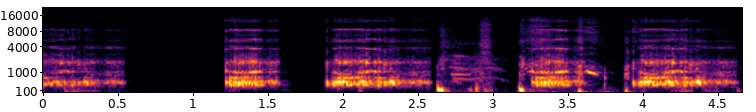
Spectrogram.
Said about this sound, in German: Es gibt Diätschweine, die man mhm. sich in den Kühlschrank setzt.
